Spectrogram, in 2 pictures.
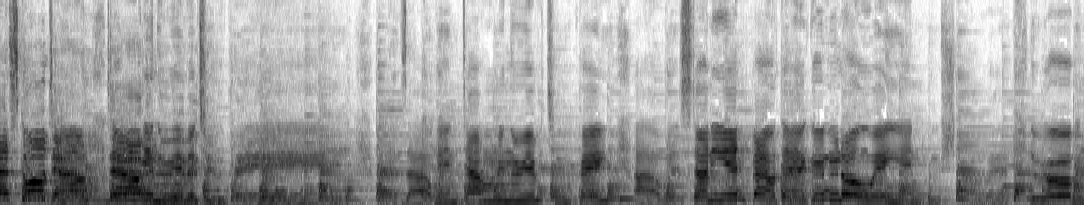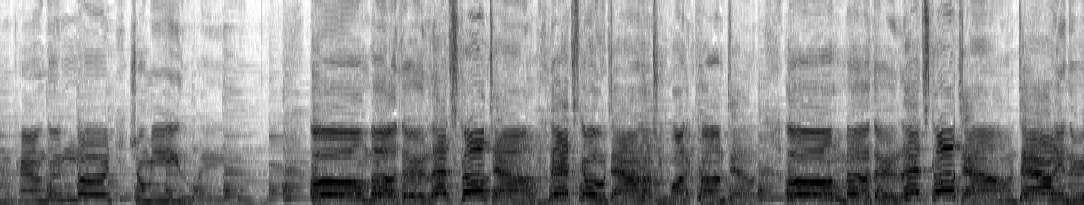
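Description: Live acoustic string band with banjo and upright bass playing a traditional gospel song, with a lead voice and harmony singing. The sound thins out for a stretch in the middle, then turns fuller and louder about two-thirds of the way through.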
